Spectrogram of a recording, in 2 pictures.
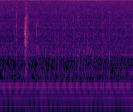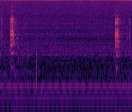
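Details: Short, soft chattering bursts from feral cats at a front window, aimed at a robin in their yard, three spaced calls against a continuous low household hum.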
